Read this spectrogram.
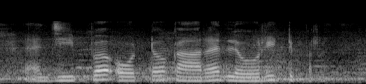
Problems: continuous background conversations, low volume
